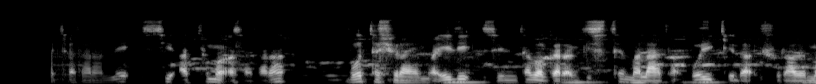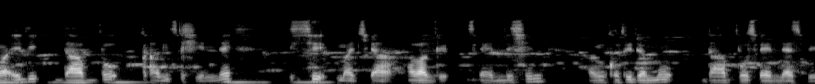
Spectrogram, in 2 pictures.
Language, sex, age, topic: Gamo, male, 25-35, government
